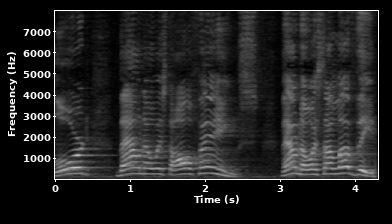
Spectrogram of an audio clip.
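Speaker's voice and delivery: slow, loud, high, anguished protest; grieved cry. Acted. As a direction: drag out the hurt answer. Peter's third grieved answer.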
